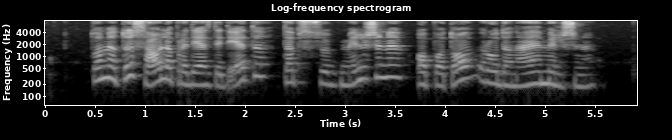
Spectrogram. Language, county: Lithuanian, Telšiai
